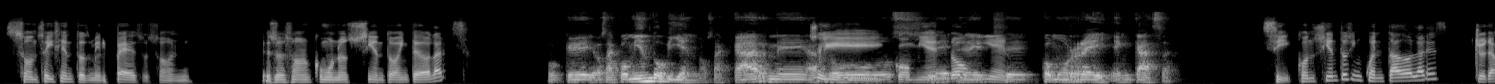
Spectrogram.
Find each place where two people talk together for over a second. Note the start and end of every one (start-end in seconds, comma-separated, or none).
8.1-10.2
